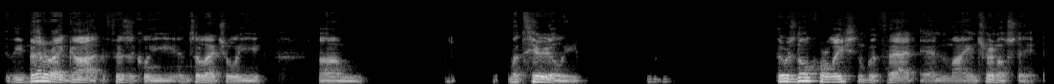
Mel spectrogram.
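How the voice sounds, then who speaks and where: A man in his thirties from Ghana, telling his personal story as an interview guest, reflective and hesitant, with many fillers and soft laughs. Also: low-pitched, animated, a little slow, long pauses. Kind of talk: candid personal testimony.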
